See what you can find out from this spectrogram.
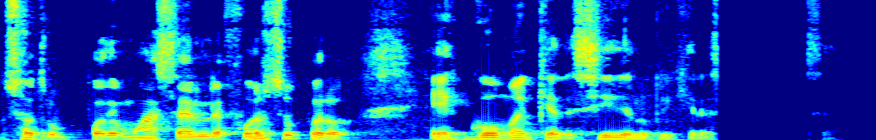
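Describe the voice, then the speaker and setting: Recorded very cleanly against a silent background, a man speaks at a fairly quick pace. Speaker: young boxing promoter. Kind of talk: interview conversation.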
